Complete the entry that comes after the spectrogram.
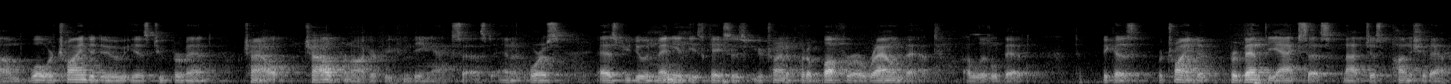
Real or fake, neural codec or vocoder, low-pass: real; none; 7.2 kHz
